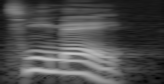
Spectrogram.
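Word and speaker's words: time (τιμή): It's pronounced time, and it's actually spelled time, T-I-M-E, but it's pronounced time, which means value.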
